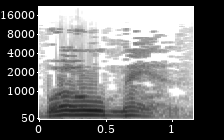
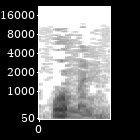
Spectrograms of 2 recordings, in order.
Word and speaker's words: woman: of the man yeah I hear some men pronounced that as whoa man that's a mispronunciation of the word woman and I've seen some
